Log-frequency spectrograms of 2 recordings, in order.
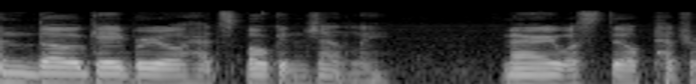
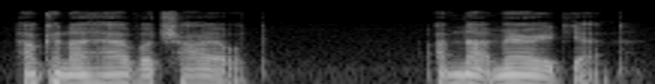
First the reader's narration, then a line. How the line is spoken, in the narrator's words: Nervously whispered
